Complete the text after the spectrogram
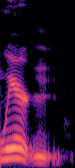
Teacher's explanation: Although the town has a fairly uninteresting phonemic transcription, the phonetics shows us a glottal stop followed by a syllabic nasal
